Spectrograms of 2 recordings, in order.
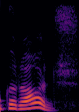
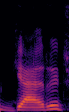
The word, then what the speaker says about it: गराज: इट हैज a beautiful balcony but there is नो गराज। Balcony तो है बहुत बड़ी सुंदर, लेकिन गराज नहीं है। इसका प्रोनाउंसिएशन गैरेज नहीं है, गराज है।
